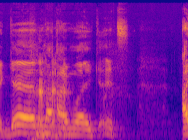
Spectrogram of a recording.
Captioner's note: laughs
